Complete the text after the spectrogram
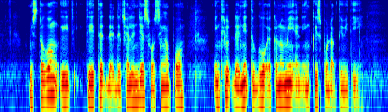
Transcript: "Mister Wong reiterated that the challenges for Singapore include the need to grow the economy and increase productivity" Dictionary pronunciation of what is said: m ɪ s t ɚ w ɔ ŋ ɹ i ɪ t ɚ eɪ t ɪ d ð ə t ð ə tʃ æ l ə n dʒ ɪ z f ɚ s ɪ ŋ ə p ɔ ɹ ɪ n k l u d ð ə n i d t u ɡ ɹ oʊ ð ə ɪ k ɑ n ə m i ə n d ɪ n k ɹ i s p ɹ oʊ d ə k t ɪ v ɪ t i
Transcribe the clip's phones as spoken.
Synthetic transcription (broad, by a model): m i s t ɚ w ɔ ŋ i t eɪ t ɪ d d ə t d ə tʃ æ l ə n dʒ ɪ s f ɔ s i ŋ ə p ɔ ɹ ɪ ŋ k l u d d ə n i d t u ɡ oʊ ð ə k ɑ n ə m i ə n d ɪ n k ɹ i s p ɹ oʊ d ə k t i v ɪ t i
